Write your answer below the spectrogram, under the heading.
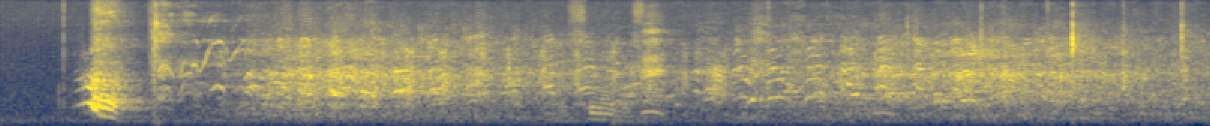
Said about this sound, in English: Real people. They sneezed. That's why I wasn't saying anything. I was trying to quell a sneeze, and I couldn't, and it just came out.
